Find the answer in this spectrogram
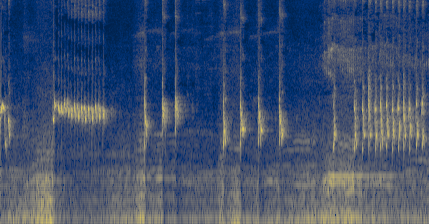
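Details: Sooty-headed bulbul singing a fighting song intended to make rivals reply: a buzzy rattle, a run of separate sharp, liquid notes, then a long rapid rattling trill.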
